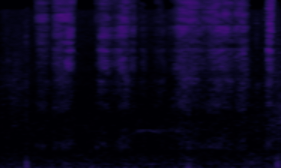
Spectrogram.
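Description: Felt-tip marker writing on flip-chart paper: faint, quick pen strokes as figures are written.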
